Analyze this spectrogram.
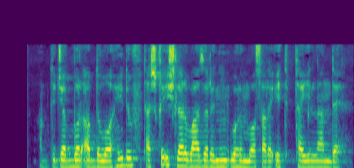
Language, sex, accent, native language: Uzbek, male, Toshkent viloyati, Uzbek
